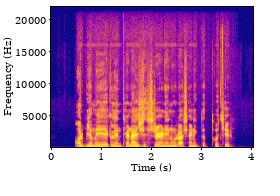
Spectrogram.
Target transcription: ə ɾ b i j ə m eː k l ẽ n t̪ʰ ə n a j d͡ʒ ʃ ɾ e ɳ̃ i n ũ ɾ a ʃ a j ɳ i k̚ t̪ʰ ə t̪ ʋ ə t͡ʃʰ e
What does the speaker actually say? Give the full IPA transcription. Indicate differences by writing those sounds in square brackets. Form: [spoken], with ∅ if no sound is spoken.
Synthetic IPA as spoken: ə ɾ b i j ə m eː k l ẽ n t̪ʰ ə n a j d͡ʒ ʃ ɾ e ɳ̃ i n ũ ɾ a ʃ a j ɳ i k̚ [t̪] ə t̪ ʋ ə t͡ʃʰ e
